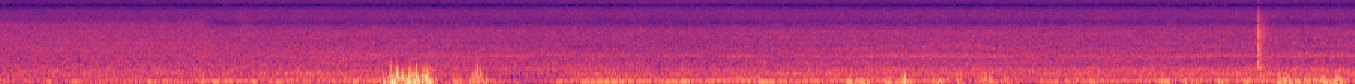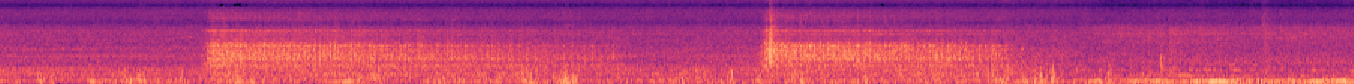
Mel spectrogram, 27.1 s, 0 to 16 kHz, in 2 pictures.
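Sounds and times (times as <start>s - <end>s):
scooter engine running: 15.6s - 24.4s.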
